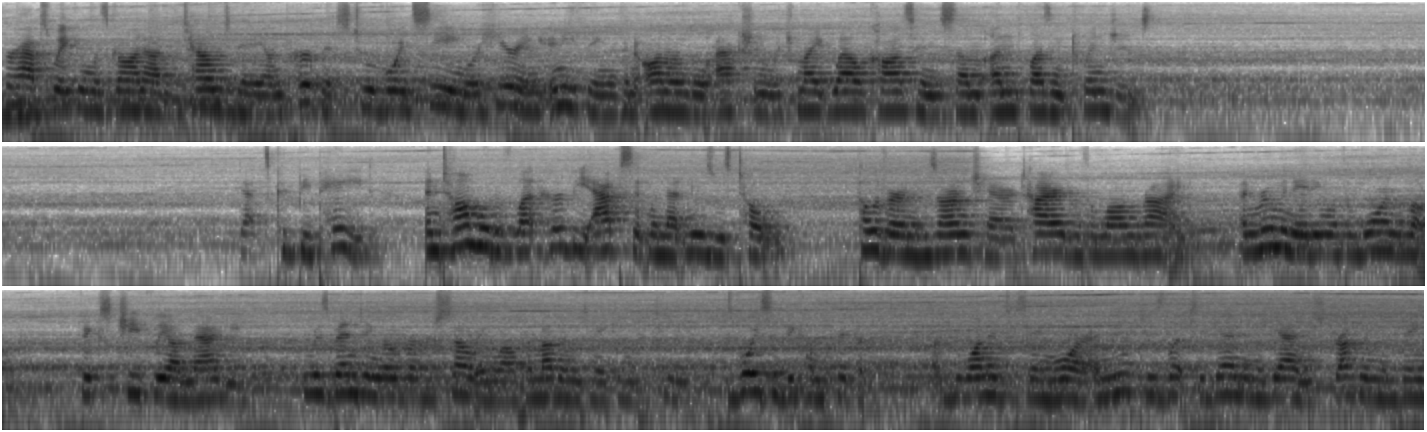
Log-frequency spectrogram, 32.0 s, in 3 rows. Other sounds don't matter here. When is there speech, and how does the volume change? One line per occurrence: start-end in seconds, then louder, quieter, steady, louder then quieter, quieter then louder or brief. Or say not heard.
0.0-8.9 steady
12.4-31.9 steady.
